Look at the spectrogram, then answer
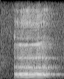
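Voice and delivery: loud burp mid-sentence. Real, not acted. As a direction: burp out loud, then apologise.

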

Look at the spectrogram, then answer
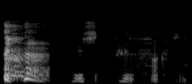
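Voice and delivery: normal talking voice

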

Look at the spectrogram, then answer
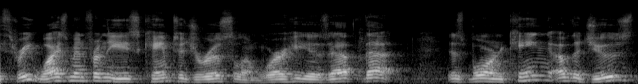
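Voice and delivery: usual speaking voice

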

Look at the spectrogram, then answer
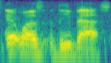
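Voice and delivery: THE BEST drawn out slow and loud; emphatic insistence. Real, not acted. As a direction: insist it was THE BEST, leaning slowly on each word. Insisting in a friendly argument.

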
